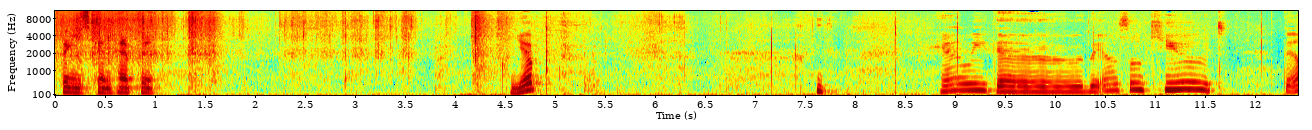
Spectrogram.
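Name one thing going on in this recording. A young woman talks animatedly and close by, with pauses.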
